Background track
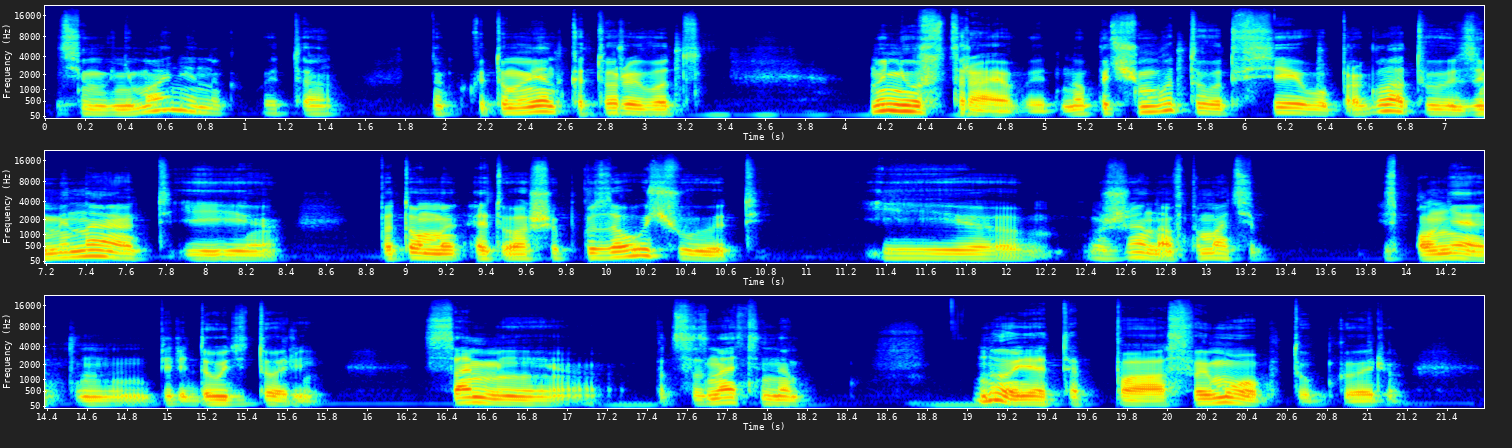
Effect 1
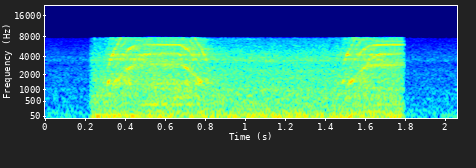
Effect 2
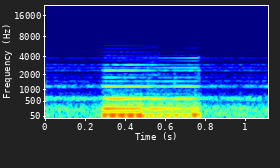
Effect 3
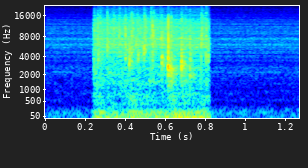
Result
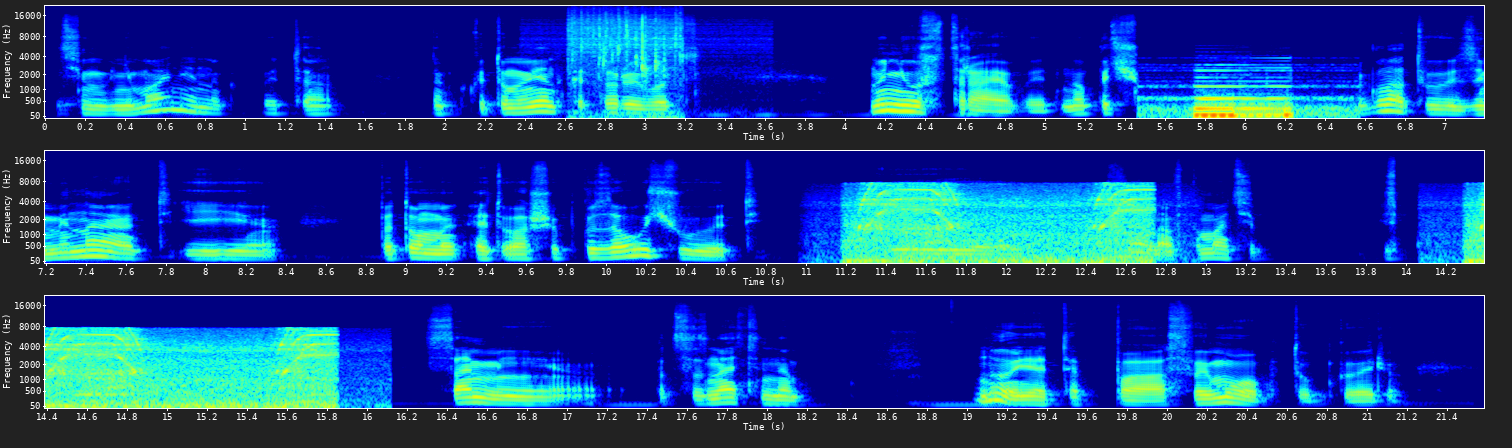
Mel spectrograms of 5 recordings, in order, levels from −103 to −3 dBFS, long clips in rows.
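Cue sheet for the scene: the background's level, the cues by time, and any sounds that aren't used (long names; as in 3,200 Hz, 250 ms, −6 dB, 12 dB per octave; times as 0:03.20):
background track −17 dB
0:02.37: mix in 3 −16 dB
0:05.46: overwrite with 2 −2.5 dB
0:10.95: mix in 1 −8.5 dB, fades 0.10 s
0:14.06: overwrite with 1 −6 dB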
